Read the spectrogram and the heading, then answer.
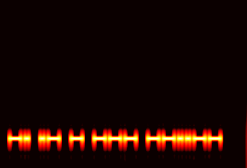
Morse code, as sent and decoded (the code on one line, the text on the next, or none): -. .- - --- --..--
NATO,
